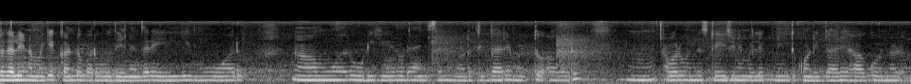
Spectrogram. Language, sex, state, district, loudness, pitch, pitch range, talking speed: Kannada, female, Karnataka, Bijapur, -20 LUFS, 195 Hz, 190-200 Hz, 105 wpm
